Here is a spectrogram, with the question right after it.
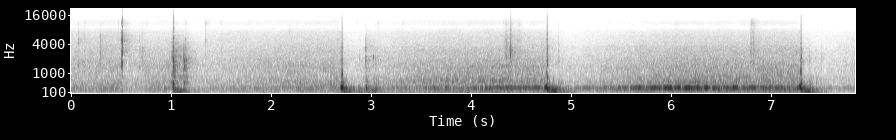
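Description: A metal utility knife shaves the top of a solid purple translucent glycerin soap bar held upright in the hand. Sharp clicks mark each cut, followed by soft, rising scraping strokes that carry a faint steady tone, over a quiet background.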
